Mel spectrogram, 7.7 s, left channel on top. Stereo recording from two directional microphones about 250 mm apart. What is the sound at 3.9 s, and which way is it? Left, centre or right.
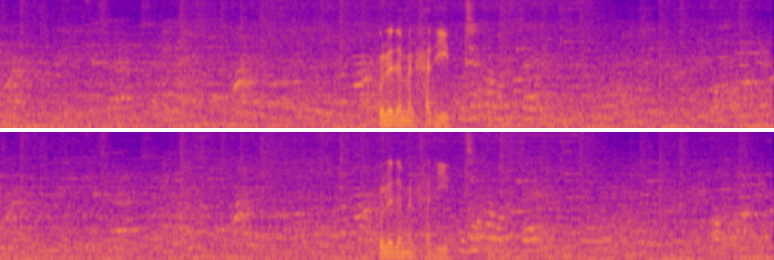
Speech, centre.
